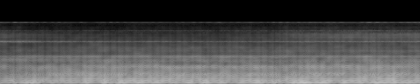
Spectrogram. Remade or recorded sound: remade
